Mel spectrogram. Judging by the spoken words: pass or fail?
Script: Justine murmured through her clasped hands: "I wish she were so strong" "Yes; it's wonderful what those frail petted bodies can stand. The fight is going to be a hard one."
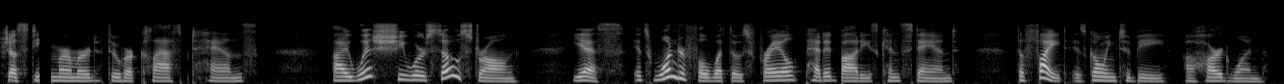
pass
